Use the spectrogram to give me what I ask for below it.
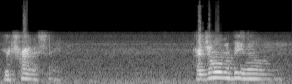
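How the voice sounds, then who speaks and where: An American woman talking alone in a halting, repetitive, rambling way, with many fillers and restarts. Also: medium pitch, steady tone, fairly bright tone. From United States. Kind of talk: rambling solo monologue. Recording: muffled lo-fi with faint noise.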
